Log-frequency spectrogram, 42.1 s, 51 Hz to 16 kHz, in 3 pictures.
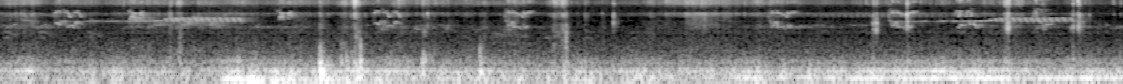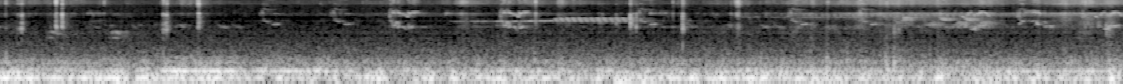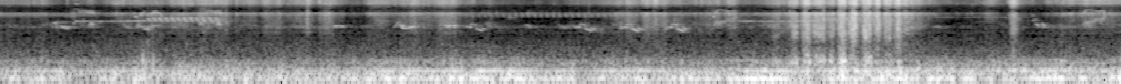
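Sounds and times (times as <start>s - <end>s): bird chirps: 0.0s - 42.0s
bird song with buzzy trill: 0.0s - 42.0s
plant stems crackling: 37.8s - 39.6s.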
